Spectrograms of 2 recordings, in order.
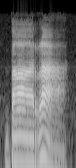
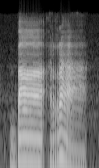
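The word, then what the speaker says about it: בָּרָא: Bara. There are two vowel sounds, both like the A sound. A. Bara.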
